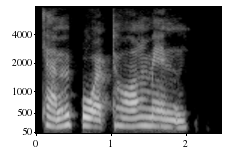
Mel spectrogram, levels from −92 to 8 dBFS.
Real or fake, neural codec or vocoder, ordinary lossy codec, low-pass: fake; codec, 16 kHz, 2 kbps, FreqCodec, larger model; none; none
